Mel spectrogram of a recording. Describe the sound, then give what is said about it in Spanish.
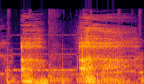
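Sultry, suggestive music with two loud, drawn-out moans, one short and one longer, rising over a steady sustained backing. “Perdón que empecemos con esta música así medio porno.”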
